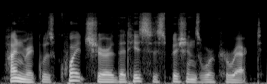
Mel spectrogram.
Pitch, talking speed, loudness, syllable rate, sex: 120 Hz, 200 wpm, -21 LUFS, 5.7 syllables/s, male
